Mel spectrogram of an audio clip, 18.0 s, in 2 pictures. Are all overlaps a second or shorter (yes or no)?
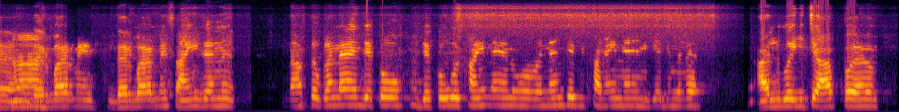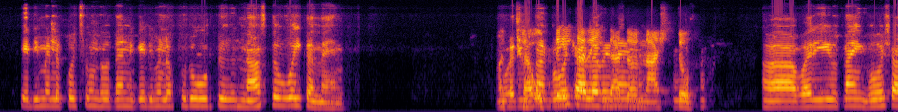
no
